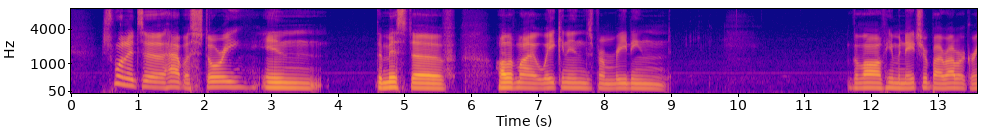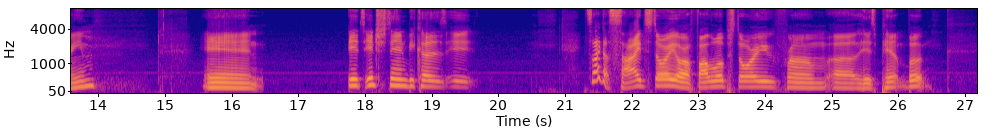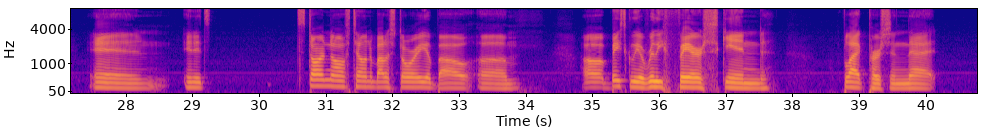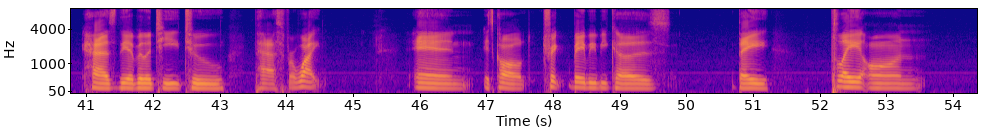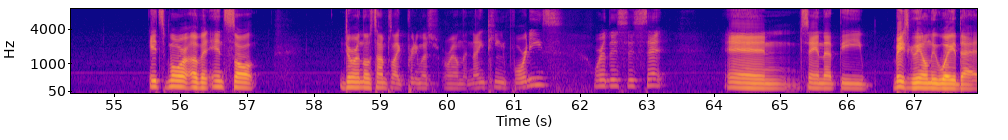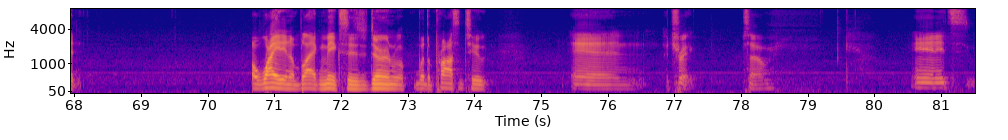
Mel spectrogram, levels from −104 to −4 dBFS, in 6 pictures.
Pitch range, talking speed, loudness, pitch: 120-145 Hz, 90 wpm, -33 LUFS, 130 Hz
